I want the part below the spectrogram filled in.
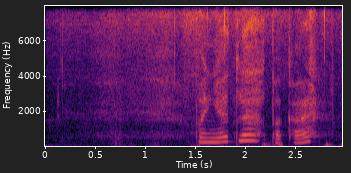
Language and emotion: Russian, neutral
